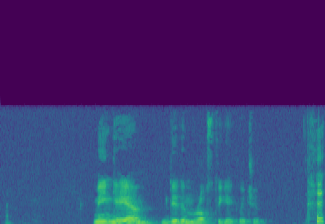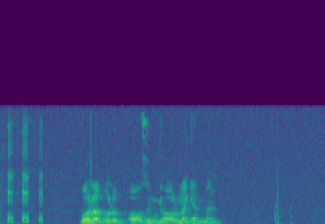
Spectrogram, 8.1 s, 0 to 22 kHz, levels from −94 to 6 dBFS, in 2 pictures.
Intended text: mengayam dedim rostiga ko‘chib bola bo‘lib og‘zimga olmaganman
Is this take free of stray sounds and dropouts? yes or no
no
